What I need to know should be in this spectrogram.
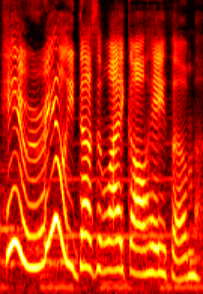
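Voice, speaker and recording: Game fairy companion: tiny, childlike, extremely high and bouncy, over music. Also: female voice, huge pitch swings, takes it slowly, exaggerated voice. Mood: musing. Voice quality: squeaky, childlike. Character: small childlike female fairy companion, chirpy, talks in third person.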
